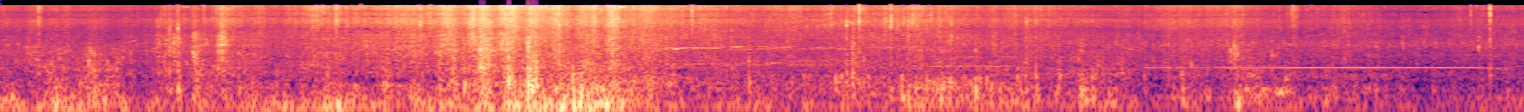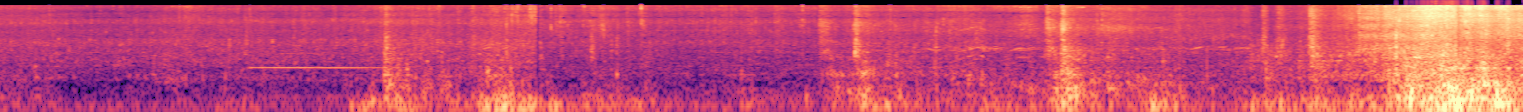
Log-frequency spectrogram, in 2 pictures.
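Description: Electric rock-crawler buggy with a Tesla drive motor crawling over leaf litter and sticks. The tyres give a rustling, crackling noise that swells and fades, with wind buffeting the microphone. About halfway through, a steady whine is held for a few seconds, then briefly again.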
